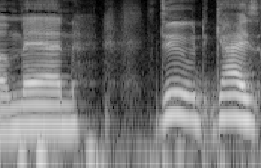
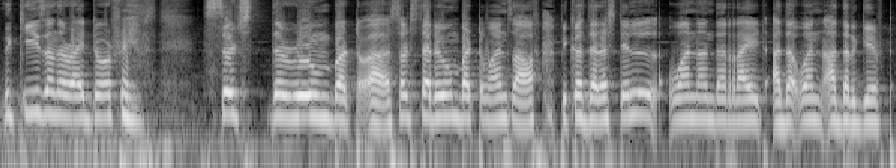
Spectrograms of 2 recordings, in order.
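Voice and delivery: put-on higher Indian accent reading; 4 semitones higher than usual. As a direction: read it in a raised Indian accent. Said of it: "in an Indian accent".

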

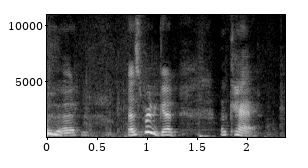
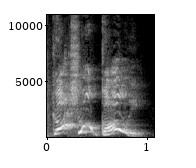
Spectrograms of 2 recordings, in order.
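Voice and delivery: higher, goofy cartoon voice; Goofy impression; 8 semitones higher, 4 dB louder than usual. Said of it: "really good impression of Goofy".

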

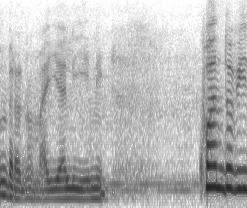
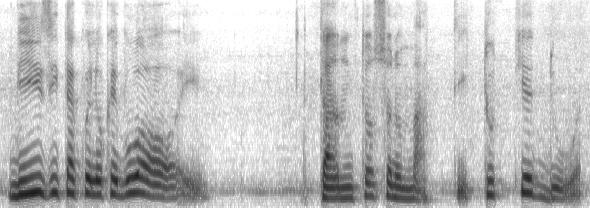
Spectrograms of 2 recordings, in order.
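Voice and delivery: slow, higher, drawn-out cat voice; Cheshire Cat voice; 5 semitones higher, slower than usual. Acted. The Cat answering Alice, slow and sly. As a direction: purr the directions lazily, amused. The Cat's voice.

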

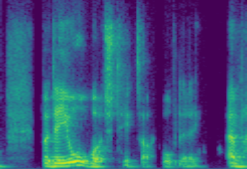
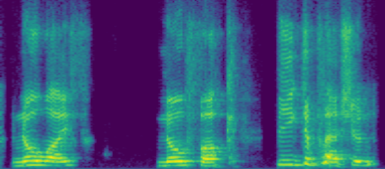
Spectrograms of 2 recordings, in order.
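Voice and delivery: louder, higher earnest pidgin; broken English detainee; 6 semitones higher, 6 dB louder, slower than usual. Retold or imitated. Chechen detainee explaining to Miles, loud broken English. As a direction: hammer the few words he knows.

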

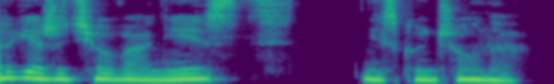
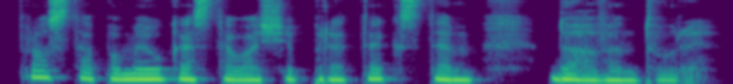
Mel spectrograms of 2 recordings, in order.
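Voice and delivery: normal talking voice

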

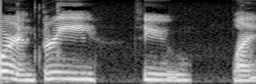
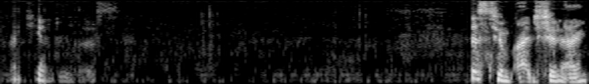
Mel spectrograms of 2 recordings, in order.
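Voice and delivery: much softer, lower, near-tears voice; barely holding back tears; choked up; 7 semitones lower, 7 dB quieter than usual. Real, not acted. Viewer overwhelmed by a sad anime scene, choked up. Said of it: "I'm about to tear up over this".

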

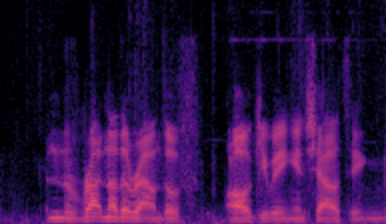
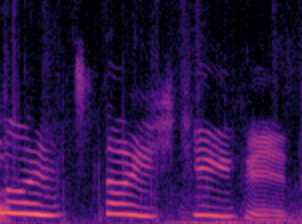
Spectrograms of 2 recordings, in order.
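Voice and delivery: much higher, very slow and drawn-out; teasing squeal; 5 dB louder, much slower than usual. Real, not acted. Mocking teammate who rifted badly, drawn-out teasing squeal. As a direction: stretch it out in playful disbelief.

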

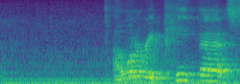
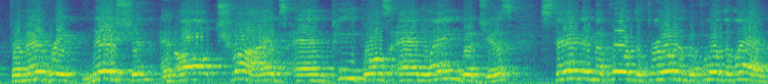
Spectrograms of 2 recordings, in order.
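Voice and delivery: raised, proclaiming reading; scripture reading; 3 semitones higher than usual. Acted. Preacher reading his favorite Revelation verse, proclaimed. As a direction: lift the vision up for the church.

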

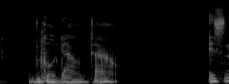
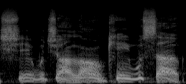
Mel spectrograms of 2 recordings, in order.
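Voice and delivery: much higher, slow, teasing call to the court; calling out the players, voice way up; hyped challenge; slower than usual. Retold or imitated. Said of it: "I'm like".

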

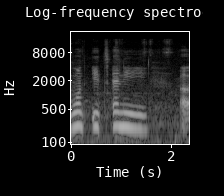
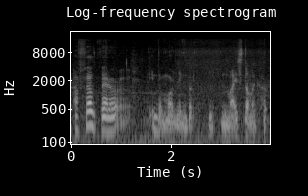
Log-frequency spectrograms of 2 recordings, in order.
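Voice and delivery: weak and tired; 2 semitones lower, 8 dB quieter, faster than usual. Real, not acted. Sick and tired after illness.

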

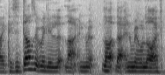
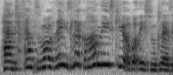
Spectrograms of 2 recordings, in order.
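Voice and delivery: excited show and tell; 10 semitones higher than usual. Real, not acted. Showing cute items, much higher.

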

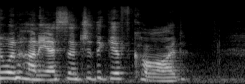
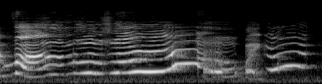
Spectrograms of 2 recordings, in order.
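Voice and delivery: mock sobbing; 7 dB louder than usual. Fake upset over used gift card.

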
